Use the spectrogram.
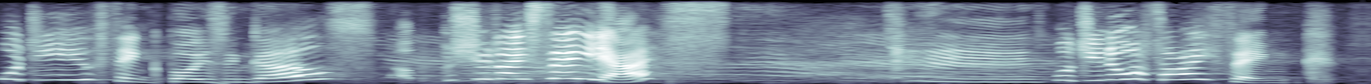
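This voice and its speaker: A woman's voice: very high-pitched, big pitch swings, takes it slowly, sharp tone, heavily acted. A woman playing a feisty, outspoken young princess in a live stage pantomime, theatrical and emphatic. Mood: scornful.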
